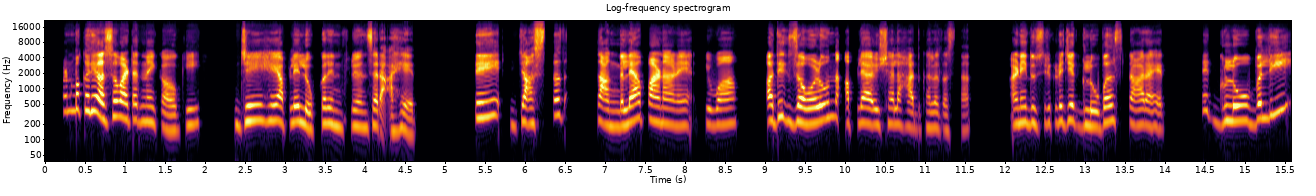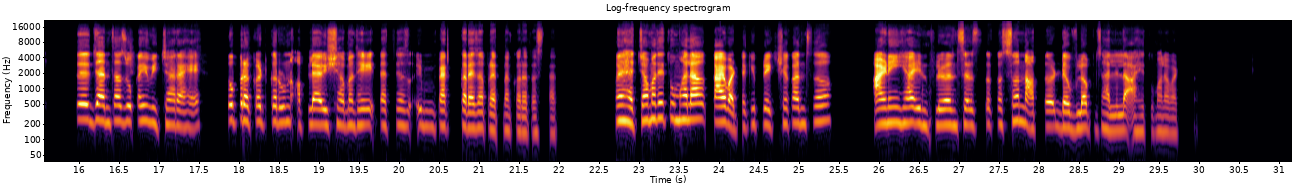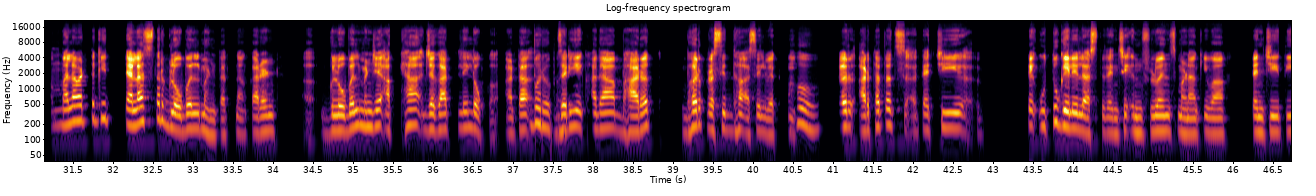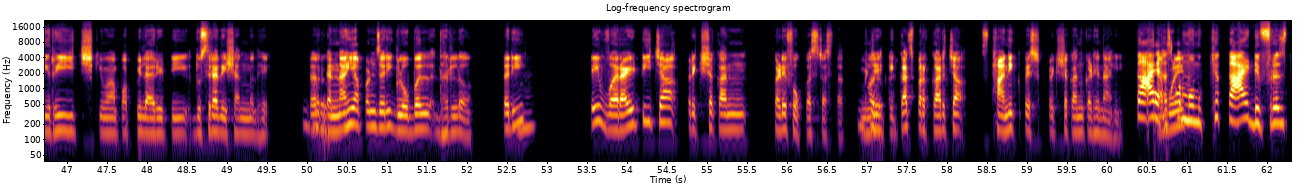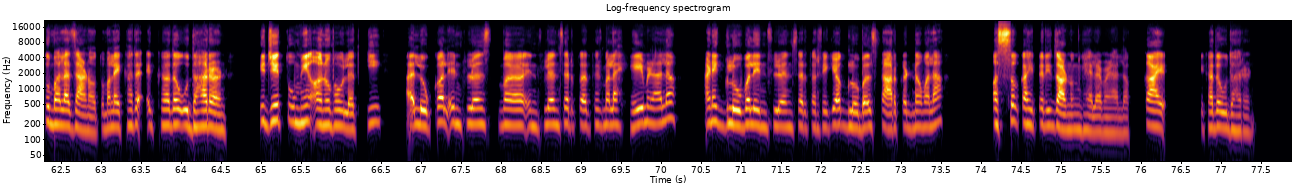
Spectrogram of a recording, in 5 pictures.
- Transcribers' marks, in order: in English: "इन्फ्लुअन्सर्स"; in English: "ग्लोबल"; in English: "ग्लोबली"; other background noise; in English: "इम्पॅक्ट"; in English: "इन्फ्लुअन्सर्सचं"; in English: "डेव्हलप"; in English: "इन्फ्लुअन्स"; in English: "रीच"; in English: "पॉप्युलॅरिटी"; in English: "डिफरन्स"; in English: "इन्फ्लुअन्स"; in English: "इन्फ्लुएन्सर"; in English: "इन्फ्लुएन्सर"
- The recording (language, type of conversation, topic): Marathi, podcast, लोकल इन्फ्लुएंसर आणि ग्लोबल स्टारमध्ये फरक कसा वाटतो?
